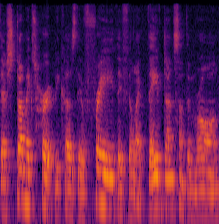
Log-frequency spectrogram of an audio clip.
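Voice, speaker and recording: With lively intonation and audible room echo, a woman speaks at a moderate pace. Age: 70s. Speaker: retired police detective. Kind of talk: interview testimony. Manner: halting, with frequent fillers.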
